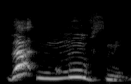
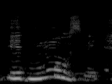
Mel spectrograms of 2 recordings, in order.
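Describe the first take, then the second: First: Each word drawn out, slow; slow emphatic. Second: That moves me repeated softly. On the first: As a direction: that moves me, said slowly and weighty. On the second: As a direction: drop to a quiet echo. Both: Real, not acted.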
